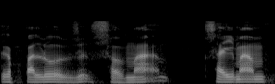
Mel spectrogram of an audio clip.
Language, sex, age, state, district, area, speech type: Assamese, male, 60+, Assam, Sivasagar, rural, spontaneous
